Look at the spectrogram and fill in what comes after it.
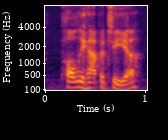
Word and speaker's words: Palihapitiya: And subsequent comments in that conversation don't make Palihapitiya, by the way, Greg pronounced it correctly the first time, good for him.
